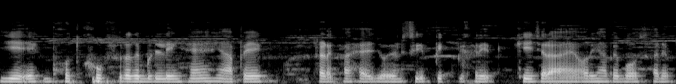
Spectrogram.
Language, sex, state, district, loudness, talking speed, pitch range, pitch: Hindi, male, Punjab, Fazilka, -18 LUFS, 215 wpm, 130-135 Hz, 130 Hz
